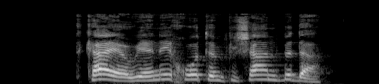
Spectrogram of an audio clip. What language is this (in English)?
Central Kurdish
